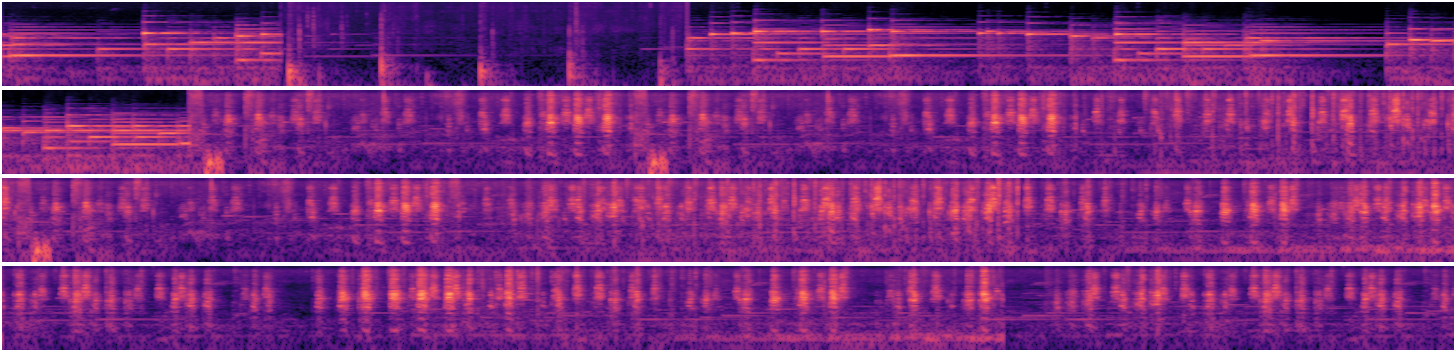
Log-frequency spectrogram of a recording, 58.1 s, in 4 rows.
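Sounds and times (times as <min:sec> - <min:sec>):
ducks quacking: 0:16.4 - 0:58.0.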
